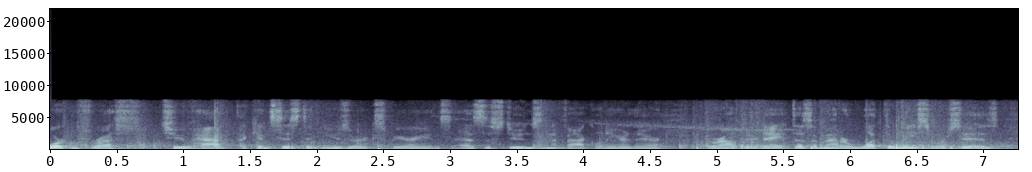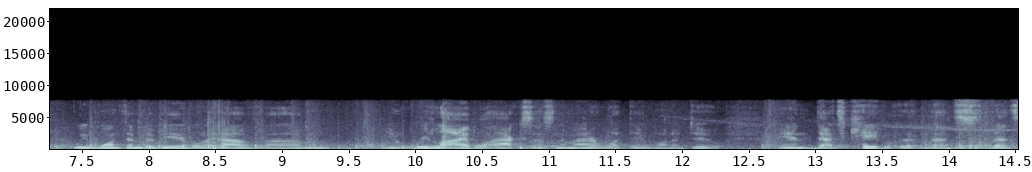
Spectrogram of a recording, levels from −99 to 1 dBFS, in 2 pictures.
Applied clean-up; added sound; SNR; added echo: none; Fireworks; 7 dB; none.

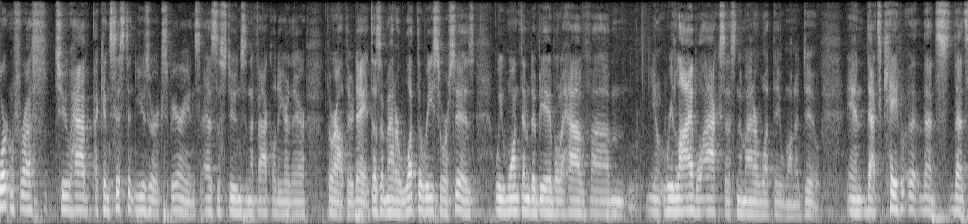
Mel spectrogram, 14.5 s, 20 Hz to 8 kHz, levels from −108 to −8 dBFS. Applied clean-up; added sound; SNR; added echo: none; none; none; none.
